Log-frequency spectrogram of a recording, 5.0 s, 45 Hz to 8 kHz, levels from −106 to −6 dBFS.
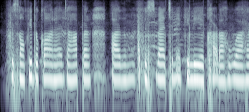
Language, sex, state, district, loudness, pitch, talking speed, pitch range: Hindi, female, Uttar Pradesh, Deoria, -17 LUFS, 205 Hz, 170 wpm, 200-215 Hz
